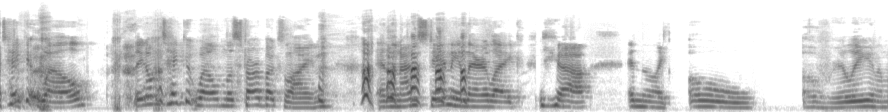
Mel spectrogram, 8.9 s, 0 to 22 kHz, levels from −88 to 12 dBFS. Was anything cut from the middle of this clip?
yes; 1 cut; at 5.3 s

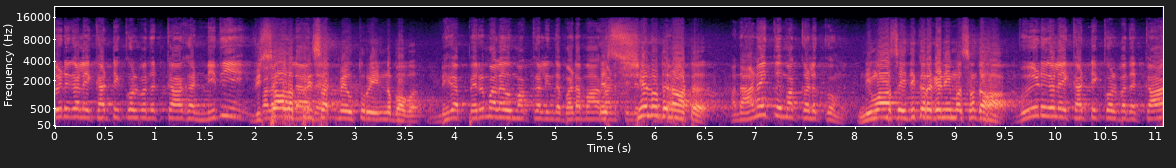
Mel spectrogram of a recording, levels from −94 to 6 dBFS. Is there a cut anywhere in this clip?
no; 0 cuts

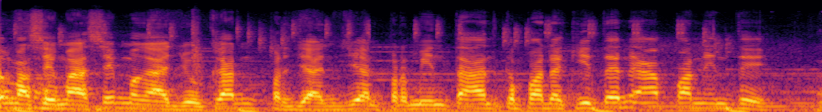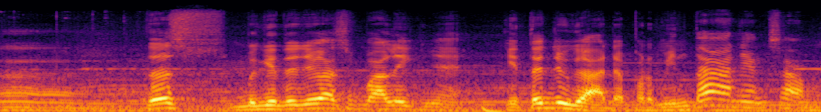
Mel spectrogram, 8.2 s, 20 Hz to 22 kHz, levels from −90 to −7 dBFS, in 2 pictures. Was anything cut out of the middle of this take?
no; 0 cuts

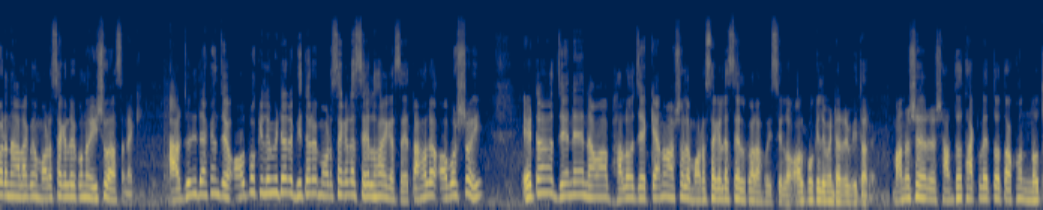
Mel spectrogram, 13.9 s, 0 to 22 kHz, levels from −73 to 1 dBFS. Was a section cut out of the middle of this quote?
yes; 1 cut; at 11.7 s

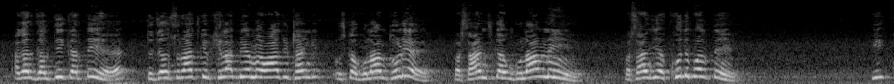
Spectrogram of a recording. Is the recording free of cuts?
yes; 0 cuts

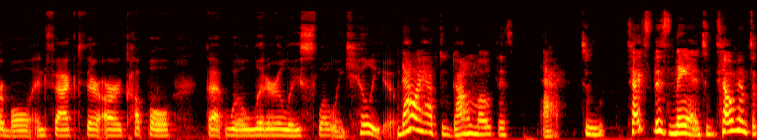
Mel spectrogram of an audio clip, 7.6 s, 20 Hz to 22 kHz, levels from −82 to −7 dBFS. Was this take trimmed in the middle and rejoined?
yes; 1 cut; at 3.9 s

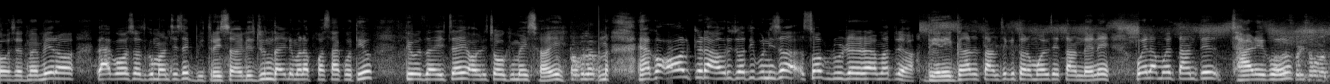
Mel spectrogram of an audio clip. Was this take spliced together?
yes; 2 cuts; at 6.0 s, 9.2 s

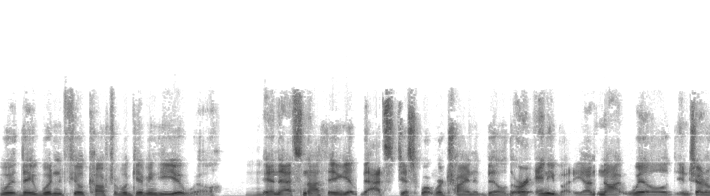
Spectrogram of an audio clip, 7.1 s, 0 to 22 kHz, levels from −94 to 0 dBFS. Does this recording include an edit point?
yes; 2 cuts; at 3.5 s, 5.9 s

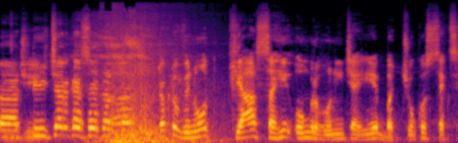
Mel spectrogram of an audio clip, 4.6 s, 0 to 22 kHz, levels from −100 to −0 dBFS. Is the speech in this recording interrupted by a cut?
yes; 1 cut; at 1.4 s

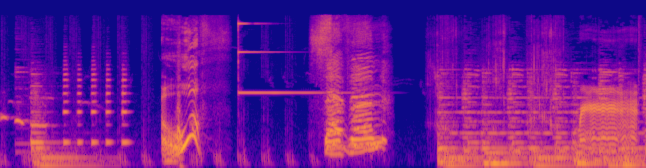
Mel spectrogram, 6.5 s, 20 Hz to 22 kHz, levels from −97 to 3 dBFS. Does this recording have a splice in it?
no; 0 cuts

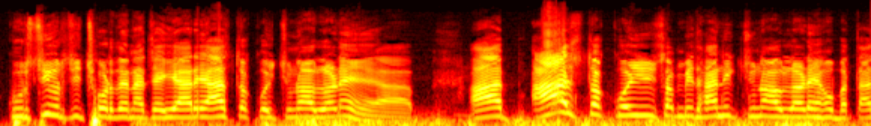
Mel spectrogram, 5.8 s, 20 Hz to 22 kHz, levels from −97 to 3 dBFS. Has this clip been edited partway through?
no; 0 cuts

